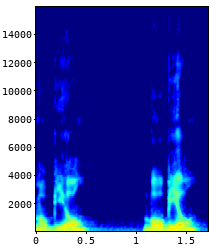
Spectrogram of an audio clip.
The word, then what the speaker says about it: Mobile: new vote dilution test based on white It's pronounced Mobile.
